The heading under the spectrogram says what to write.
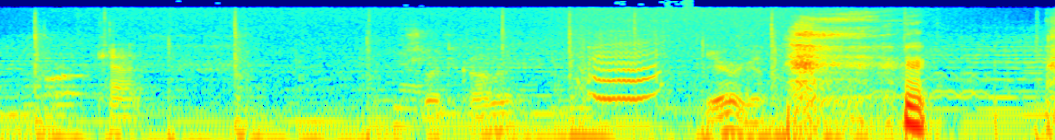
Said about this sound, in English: Yes, and we also have a cat that has wandered into the studio and has kept us company as a sort of a service animal, bringing comfort to this long but very exciting podcast.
